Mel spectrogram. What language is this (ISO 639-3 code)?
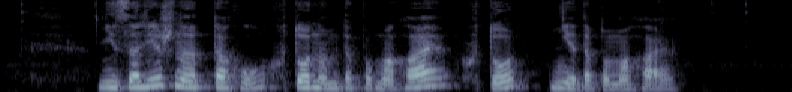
bel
